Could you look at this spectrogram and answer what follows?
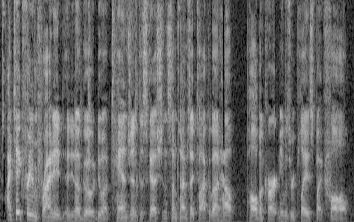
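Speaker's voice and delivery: usual speaking voice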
